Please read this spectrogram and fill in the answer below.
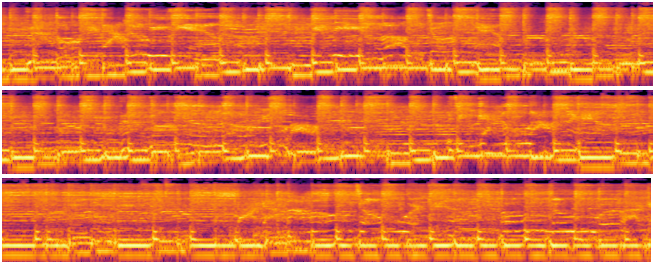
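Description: Rock song with a singer over a driving band and a steady beat.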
